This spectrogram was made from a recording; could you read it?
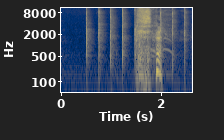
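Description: A person claps hands four times in a quick, even rhythm, then a louder, rushing burst of noise interrupts before two more crisp claps close it out, all fairly loud.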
